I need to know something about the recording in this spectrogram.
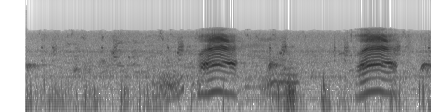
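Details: Racka sheep at the birth of a lamb: two loud, quavering, nasal bleats about three seconds apart, with low rustling and stable background noise.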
